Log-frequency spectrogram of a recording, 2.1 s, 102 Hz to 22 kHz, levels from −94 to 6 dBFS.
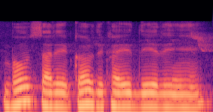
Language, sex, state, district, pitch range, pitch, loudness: Hindi, male, West Bengal, Alipurduar, 130-145 Hz, 130 Hz, -14 LUFS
